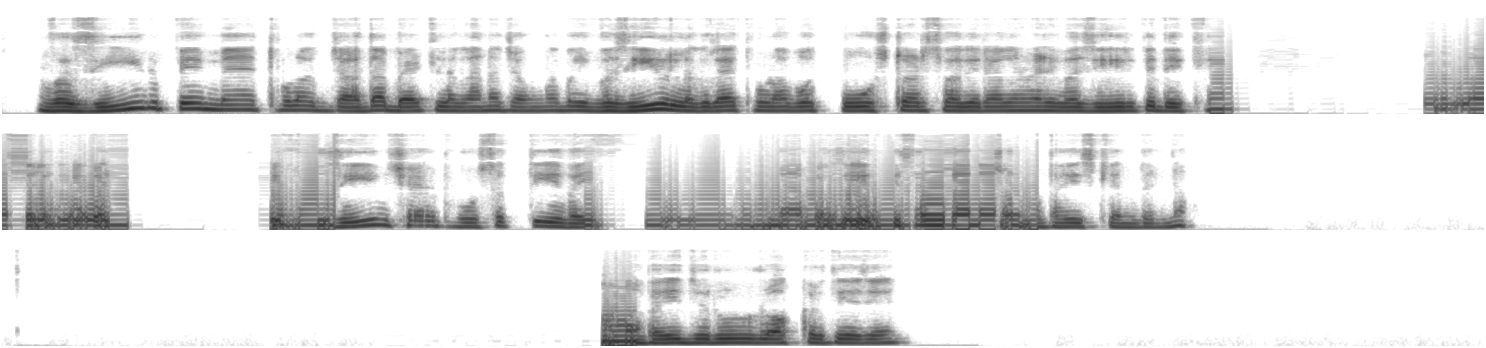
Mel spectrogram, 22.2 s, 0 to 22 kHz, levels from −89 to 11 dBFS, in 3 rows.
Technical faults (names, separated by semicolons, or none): channel delay (comb filtering); robotic sound from repeated short buffers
